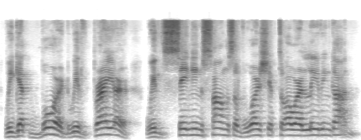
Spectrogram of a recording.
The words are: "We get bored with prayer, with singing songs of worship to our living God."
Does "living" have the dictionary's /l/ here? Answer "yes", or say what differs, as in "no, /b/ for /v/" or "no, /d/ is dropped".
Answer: yes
